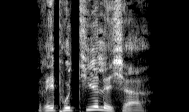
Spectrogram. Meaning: 1. comparative degree of reputierlich 2. inflection of reputierlich: strong/mixed nominative masculine singular 3. inflection of reputierlich: strong genitive/dative feminine singular
- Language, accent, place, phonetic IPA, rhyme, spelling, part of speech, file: German, Germany, Berlin, [ʁepuˈtiːɐ̯lɪçɐ], -iːɐ̯lɪçɐ, reputierlicher, adjective, De-reputierlicher.ogg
